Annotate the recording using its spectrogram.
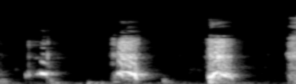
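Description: A man laughing hard in short, gasping bursts, three of them with brief pauses between.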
